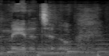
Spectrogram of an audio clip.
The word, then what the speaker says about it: Manito: realtor that you want to be close to Manito.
